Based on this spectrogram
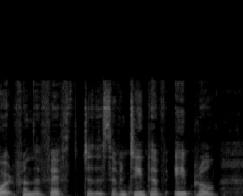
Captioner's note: speaking French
